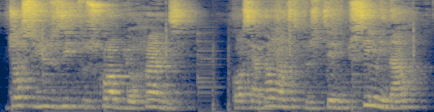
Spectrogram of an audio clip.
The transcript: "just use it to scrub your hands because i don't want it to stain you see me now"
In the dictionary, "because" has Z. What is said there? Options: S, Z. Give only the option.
S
